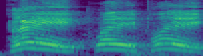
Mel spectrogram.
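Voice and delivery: high, loud eager plea; excited baby goose crying out. A narrator's reading. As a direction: beg to play, bouncing with glee. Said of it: "cried the excited baby goose".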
